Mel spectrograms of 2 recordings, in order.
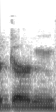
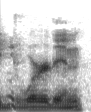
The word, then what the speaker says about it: Durden: You said it's pronounced like Tyler Durden from Fight Club. People always say Dwerden.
